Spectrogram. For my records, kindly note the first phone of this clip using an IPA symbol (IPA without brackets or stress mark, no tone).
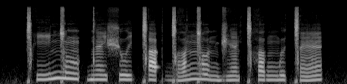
ǀʰ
